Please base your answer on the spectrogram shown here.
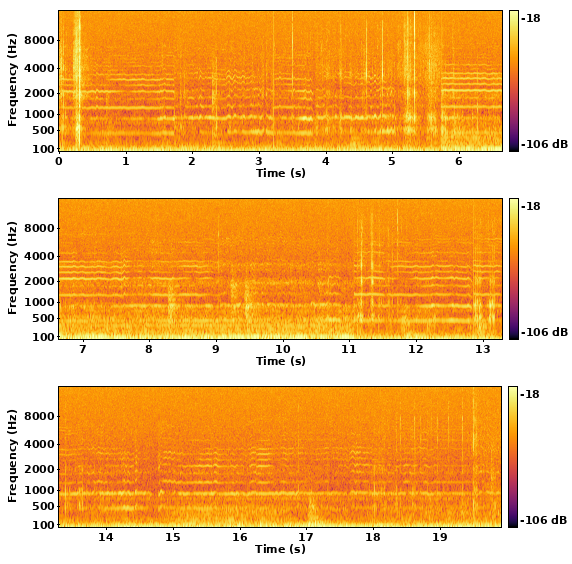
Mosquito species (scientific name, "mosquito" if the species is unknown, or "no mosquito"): Culex quinquefasciatus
